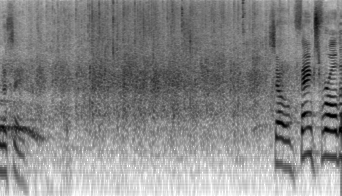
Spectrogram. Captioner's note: applause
